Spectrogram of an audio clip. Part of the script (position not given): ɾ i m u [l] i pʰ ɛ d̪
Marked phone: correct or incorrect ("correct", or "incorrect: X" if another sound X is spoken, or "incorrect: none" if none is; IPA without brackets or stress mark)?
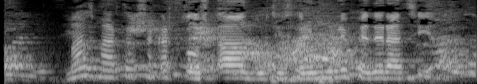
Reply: correct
